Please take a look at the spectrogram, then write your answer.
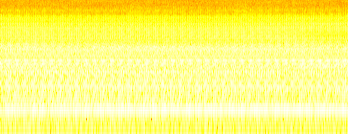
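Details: LG washing machine on spin with balanced loads: a steady hum and low drone with a faint, quick repeating tap. It is not really heard on unbalanced loads; the source is unknown.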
